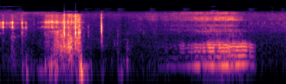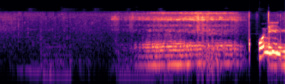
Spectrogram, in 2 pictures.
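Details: Two drawn-out, buzzing snores on the in-breath with soft breaths between, from a man asleep during a voice call, picked up over the call with brief noise at the end; snoring.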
